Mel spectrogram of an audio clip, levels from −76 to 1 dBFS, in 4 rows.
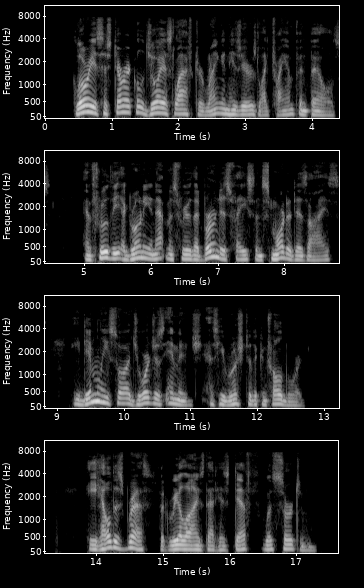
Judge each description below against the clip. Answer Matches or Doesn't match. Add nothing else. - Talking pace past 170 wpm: Doesn't match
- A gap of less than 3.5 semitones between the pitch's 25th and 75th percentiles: Doesn't match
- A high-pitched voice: Doesn't match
